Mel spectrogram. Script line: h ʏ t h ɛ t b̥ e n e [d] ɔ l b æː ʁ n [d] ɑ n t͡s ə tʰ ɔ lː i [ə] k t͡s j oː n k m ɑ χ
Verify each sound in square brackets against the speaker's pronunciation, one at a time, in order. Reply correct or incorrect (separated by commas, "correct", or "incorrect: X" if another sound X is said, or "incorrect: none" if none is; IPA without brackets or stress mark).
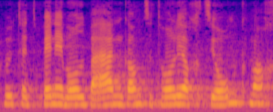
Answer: incorrect: b, incorrect: ɡ, incorrect: ɑ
